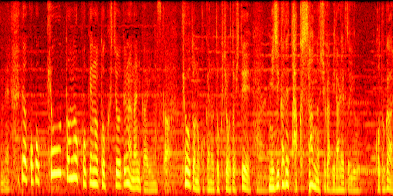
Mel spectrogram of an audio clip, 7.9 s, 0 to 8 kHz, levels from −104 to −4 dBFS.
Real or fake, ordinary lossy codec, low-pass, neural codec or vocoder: real; none; none; none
